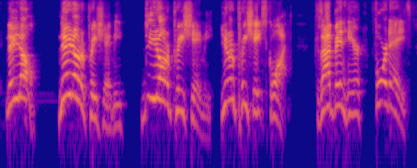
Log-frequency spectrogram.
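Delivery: loud, high, furious repeat of no, you don't; telling him off at full volume; retold yelling. To the kid who brought the loaner, shouting angrily.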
